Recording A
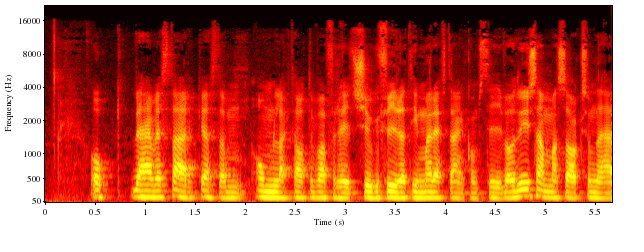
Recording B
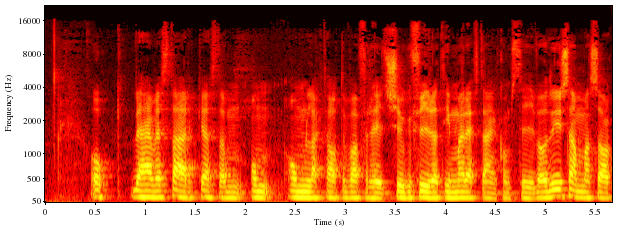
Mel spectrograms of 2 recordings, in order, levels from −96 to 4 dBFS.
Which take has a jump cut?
A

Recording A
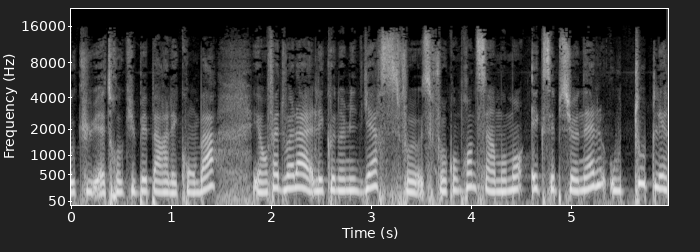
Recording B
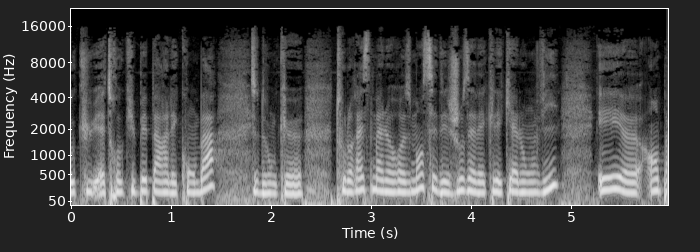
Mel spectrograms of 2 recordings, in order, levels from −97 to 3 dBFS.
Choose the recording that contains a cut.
B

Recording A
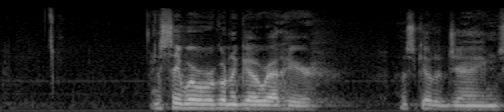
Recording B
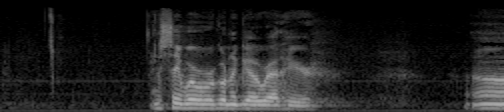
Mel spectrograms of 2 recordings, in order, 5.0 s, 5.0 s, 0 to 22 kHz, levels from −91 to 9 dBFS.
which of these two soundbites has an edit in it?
A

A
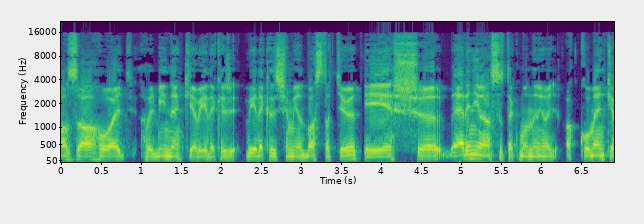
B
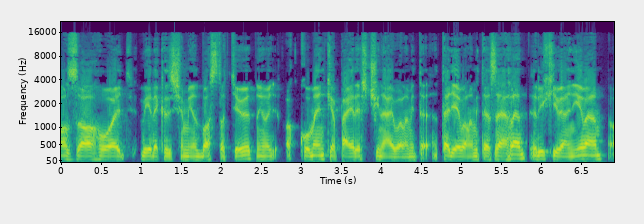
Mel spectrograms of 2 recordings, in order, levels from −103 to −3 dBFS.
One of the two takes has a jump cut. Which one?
B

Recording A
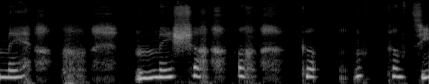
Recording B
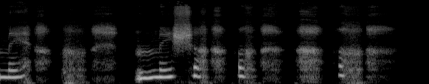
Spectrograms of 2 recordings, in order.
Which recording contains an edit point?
B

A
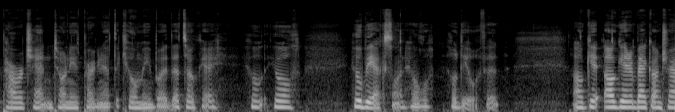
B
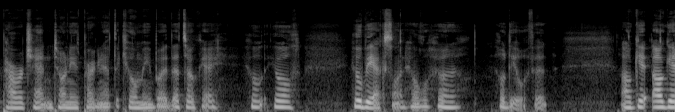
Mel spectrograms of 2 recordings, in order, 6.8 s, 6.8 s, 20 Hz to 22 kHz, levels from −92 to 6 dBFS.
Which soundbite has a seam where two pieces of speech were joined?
A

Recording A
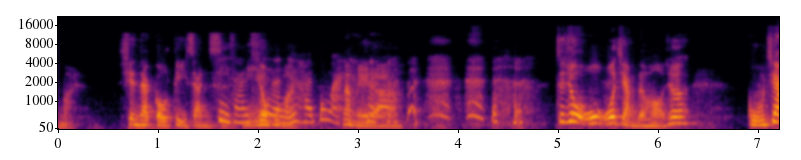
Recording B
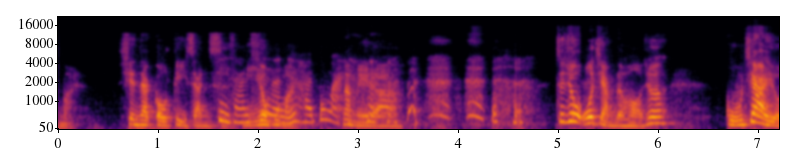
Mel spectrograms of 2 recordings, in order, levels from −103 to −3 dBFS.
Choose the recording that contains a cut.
B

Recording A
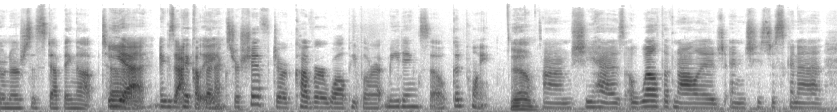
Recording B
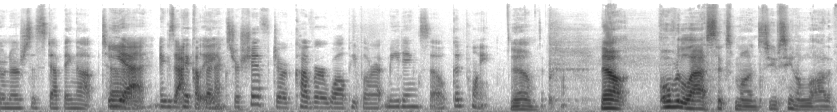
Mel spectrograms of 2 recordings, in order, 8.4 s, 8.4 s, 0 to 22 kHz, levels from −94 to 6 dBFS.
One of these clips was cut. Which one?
A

